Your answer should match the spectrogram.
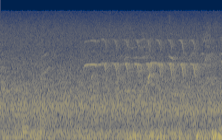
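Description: A bird trilling, a rapid run of short high notes starting about a second in, over a steady low rumble of outdoor background noise.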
